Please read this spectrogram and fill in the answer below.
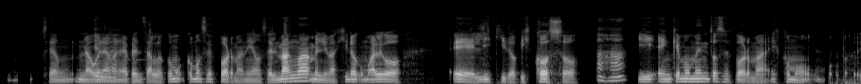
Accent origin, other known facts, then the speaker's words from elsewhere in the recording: Argentina; cuando vamos a la universidad o cuando vamos a un servicio de salud, la mayoría somos personas argentinas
